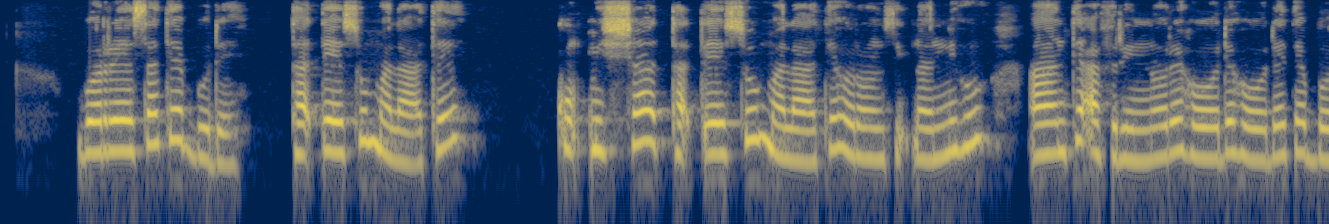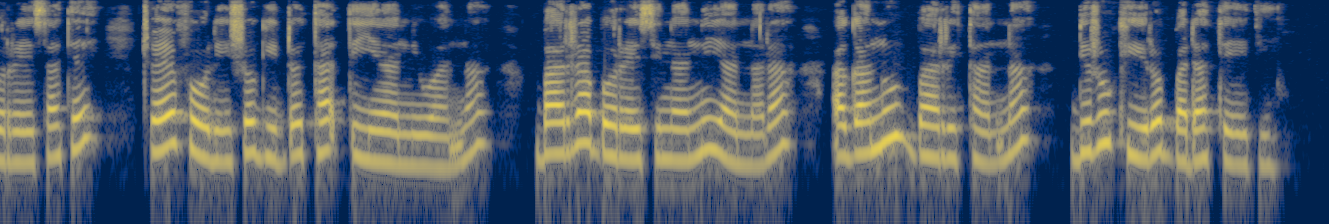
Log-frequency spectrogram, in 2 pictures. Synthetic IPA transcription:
bɔrːe̞ːsːɐt̪ɛbʊd̪ɛ | t̪ɐt̪ʼːe̞ːsʊmɐlaːt̪ɛ | kʼʊmːɪʃːat̪ɐt̪ʼːeːsːʊmɐlaːt̪ɛhɔɾɔnsɪʔɐnːɪɦʊ | ʔaːnt̪ɛɐfɪɾɪnːɔɾɛɦo̞ːd̪ɛɦo̞ːd̪ɛt̪ɛbɔrːe̞ːsːɐt̪ɛ | t͡ʃʼɔjɛfoːliːʃɔɡɪd̪ːɔt̪ɐt̪ʼːɪjɪnɐnːɪwɐnːɐ | bɐrːɐbɔrːe̞ːsɪnɐnːɪjɐnːɐɾɐ | ʔɐɡɐnʊbɐrːɪt̪ɐnːɐ | d̪ɪɾʊkiːɾɔbɐd̪ɐt̪eːt̪ɪ

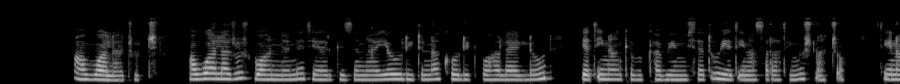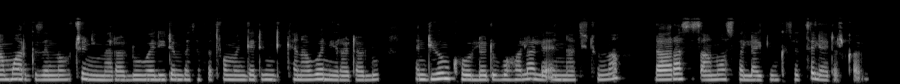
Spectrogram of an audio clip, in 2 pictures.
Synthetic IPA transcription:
ʔawːalad͡ʒo̞t͡ʃː | ʔawːalad͡ʒo̞t͡ʃːbəwanːanːət̪jɛɨɾɡɨzɨnːajɛwlid̪ɨnːakʰəwɔlid̪bəhʷalajalːəwʊn | jɛt̪ʼenankʰɨβɨkʰːaβejɛmːisət̪ʼujɛt̪ʼe̞nasərːat̪ʰəɲːo̞t͡ʃːnat͡ʃːɛw | t̪ʼe̞namaɾɡɨzɨnːawot͡ʃːɪnjɪməɾalːuwəlid̪ɨmbət̪ʰəfət̪ʼɾo̞məŋɡəd̪ɨnd̪ikʰːənawːənjɪɾəd̪alːu | ʔɨnd̪ihumkʰəwɔlːəd̪ubəɦʷalaləʔɨnːat̪ʰi̥t̪ʰunːa | ləaɾasɨsʼanoasfəlːaɡiwunkʰɨ̥t̪ʰɨt̪ʰːɨljad̪əɾɡ̥a̰lːu

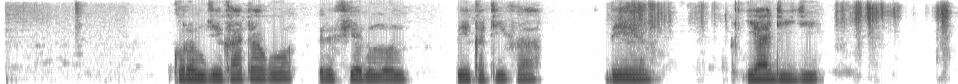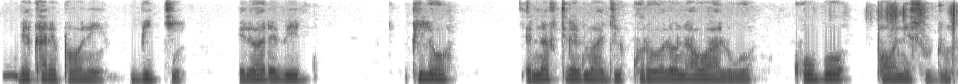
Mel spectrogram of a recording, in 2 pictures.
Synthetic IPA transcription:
kɔɾɔmd͡ʒɛkatakɔ | ɓɛɗɔfiaɗumɔn | bɛkatifa | bɛ | jadid͡ʒi | bɛkaɾɛpawnɛ | bidːi | ɓɛɗɔwaɗabɛ | pilɔ | ɗɛnaftiɾabimad͡ʒikɔɾɔwalɔnhawaluɡɔ | kʰɔbɔ | pawnɛsudu

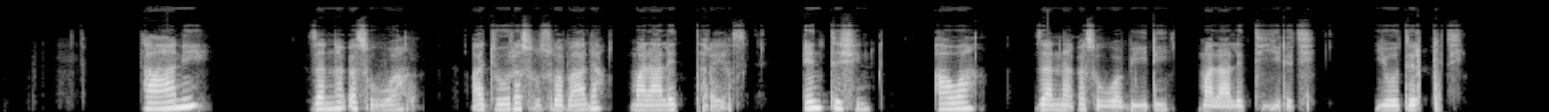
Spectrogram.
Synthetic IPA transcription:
t̪ani | zɐnːɐkʼɐsʊwːa | ʔɐ̰d͡ʒoːɾɐsʊswɐbaːd̪ɐ | mɐlaːlɛt̪ːɐɾɐjɐs | ɪnt̪ɪʃɪn | ʔɐwɐ | zɐnːɐkʼɐsʊwɐbiːd̪iː | mɐlaːlɛt̪ːɪjɪɾɪt̪ɪ̥ | joːt̪ɪɾkɪ̥t̪ɪ̥

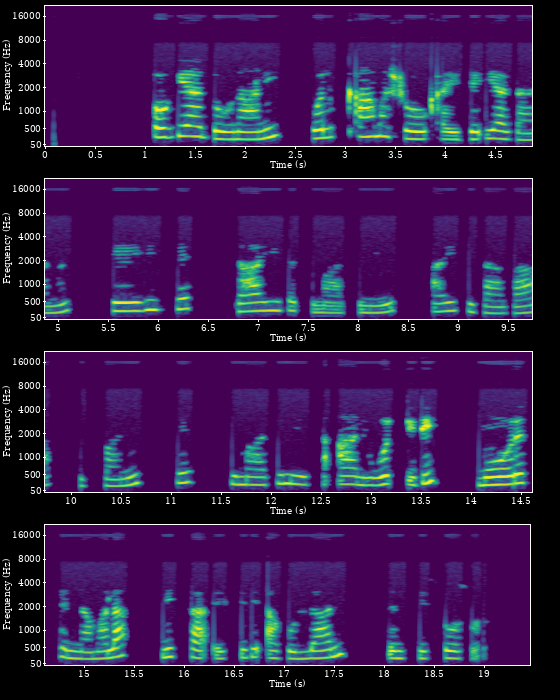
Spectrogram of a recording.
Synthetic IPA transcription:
ʔɔɡɪjaːd̪o̞ːnaːn | wɔlkʼːaːmɐʃo̞ːkʼɐjd̪ɛʔɪjaɡaːn | heːɡɪpːɛ | d̪̥aːjiːd̪ɐt̪ɪma̰ːt̪ɪmeː | ɐjt̪ːɪd̪aːɡḁː | ɪbːaːnɪ | pːɛ | t̪ɪmaːt̪ɪmeːsɐʔaːnwɔt͡ʃːɪd̪ɪ | mo̞ːɾɛt̪ːɛnːɐmɐlɐ | mɪtːa̰ːʔɛsːɪd̪ɪʔɐbɔlːaːn | sʼɛmsɪsːo̞ːsɔ̰nɐ̥

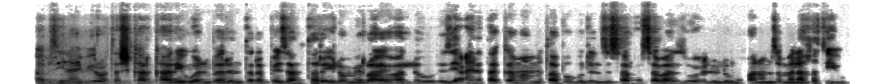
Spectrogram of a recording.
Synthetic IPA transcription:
ʔaβzinajbiɾo̞t̪ʰɐʃkʰaɾkʰaɾiwɐnbɐɾɨnt̪ʼɨɾɐpʰezant̪ʰɐɾilo̞mjɪraajoalːɐwuʔɨziʕa̰jnɐt̪akʼːɐmamɨt̪ʼabɨbud̪ɨnzɨsɐɾħusɐβat̪zɨwʕɨlulːumɨkʷano̞mzɐmɐlaxɨt̪ɨjːu

